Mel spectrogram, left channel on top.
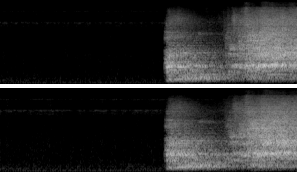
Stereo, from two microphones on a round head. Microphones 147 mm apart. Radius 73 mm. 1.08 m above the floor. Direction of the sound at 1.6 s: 35° left (ahead or behind).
